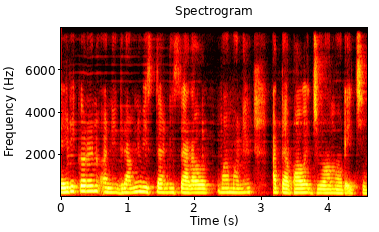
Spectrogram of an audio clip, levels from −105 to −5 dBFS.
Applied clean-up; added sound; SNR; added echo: neural mask model DeepFilterNet 3.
